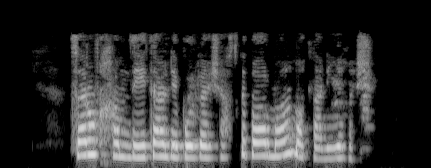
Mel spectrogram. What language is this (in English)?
Uzbek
